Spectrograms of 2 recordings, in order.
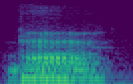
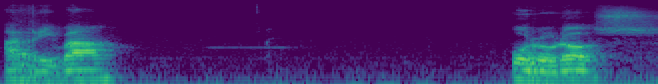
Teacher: La doble R sona com una R vibrant, rrr. És un dígraf que el trobem entremig de dues vocals, d'acord?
